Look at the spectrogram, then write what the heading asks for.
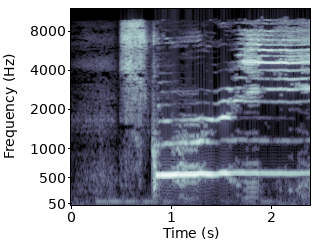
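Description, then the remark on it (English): A brief hissing rush gives way to a loud, piercing scream in the night that holds a high, steady pitch for about two seconds, shrill and sustained, with no talking. “Another shriek fills the night.”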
